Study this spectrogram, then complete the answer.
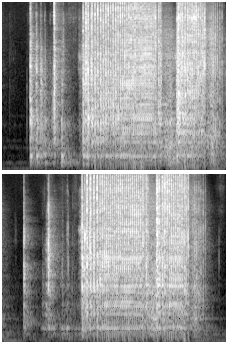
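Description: A cordless impact wrench rattles in loud bursts.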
